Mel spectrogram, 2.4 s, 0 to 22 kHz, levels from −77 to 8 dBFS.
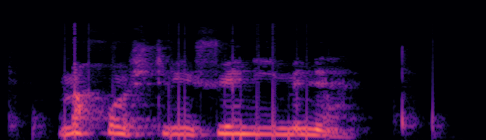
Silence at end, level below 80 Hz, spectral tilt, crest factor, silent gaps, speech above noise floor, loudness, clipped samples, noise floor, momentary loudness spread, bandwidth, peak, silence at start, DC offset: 0.4 s; -50 dBFS; -7.5 dB/octave; 18 dB; none; 21 dB; -24 LUFS; under 0.1%; -44 dBFS; 21 LU; 11 kHz; -8 dBFS; 0.3 s; under 0.1%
